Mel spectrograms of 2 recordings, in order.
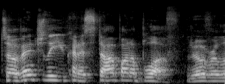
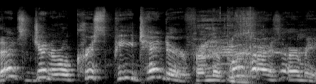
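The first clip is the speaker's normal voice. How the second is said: put-on old lady voice, higher pitch; 6 semitones higher than usual. Narrating a game, voicing the hermit old lady as she points to a rider, old lady voice. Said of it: "having rescued the Hermit [name], ... old lady".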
